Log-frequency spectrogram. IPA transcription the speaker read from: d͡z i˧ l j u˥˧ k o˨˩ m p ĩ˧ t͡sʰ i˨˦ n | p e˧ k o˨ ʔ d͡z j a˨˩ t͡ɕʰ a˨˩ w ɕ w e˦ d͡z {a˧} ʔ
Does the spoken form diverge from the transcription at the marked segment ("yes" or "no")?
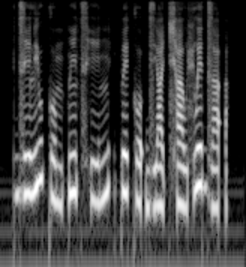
yes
